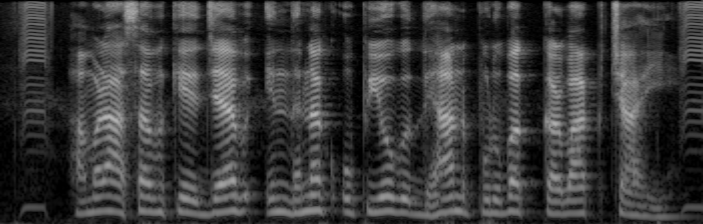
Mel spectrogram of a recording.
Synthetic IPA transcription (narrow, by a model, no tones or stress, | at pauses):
həmɾasəbʱked͡ʒɛbind̪ʱənəkupjoɡd̪ʱjanpuɾʋəkːəɾbakt͡ʃaɦi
